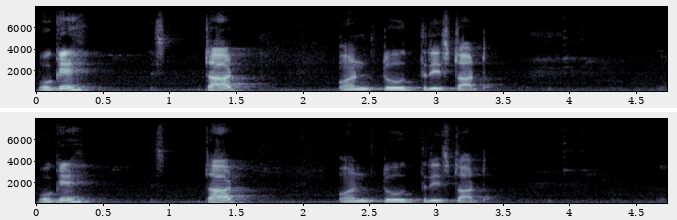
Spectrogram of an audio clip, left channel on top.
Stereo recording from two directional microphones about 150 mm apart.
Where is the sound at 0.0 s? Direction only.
5° right (ahead or behind).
